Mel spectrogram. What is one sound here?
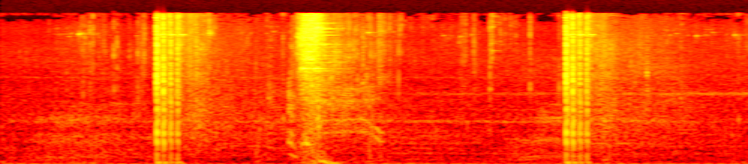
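Heavy blows land with sharp thuds.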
